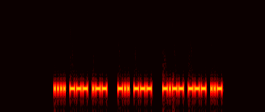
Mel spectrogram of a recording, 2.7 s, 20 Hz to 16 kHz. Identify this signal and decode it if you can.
Morse code, heard as a keyed tone, about 77 wpm, 700 Hz. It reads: HOW DO YOU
